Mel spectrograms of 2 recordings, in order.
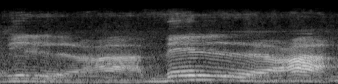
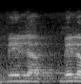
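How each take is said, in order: First: Slow, low بل with lam held before آ; full tongue control. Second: Low-pitched بل with lam bounced into a vowel; unwanted qalqalah. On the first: Teacher drills controlled tongue, slow unbounced lam. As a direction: hold بل closed, then open long into آ. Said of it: "زبان پر پورا control ہوگا". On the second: Teacher shows a loose tongue's mistake, bouncing the lam. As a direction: let the lam of بل echo loosely. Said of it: "قلقلہ ہو جائے گا". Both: Shown as a demonstration.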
